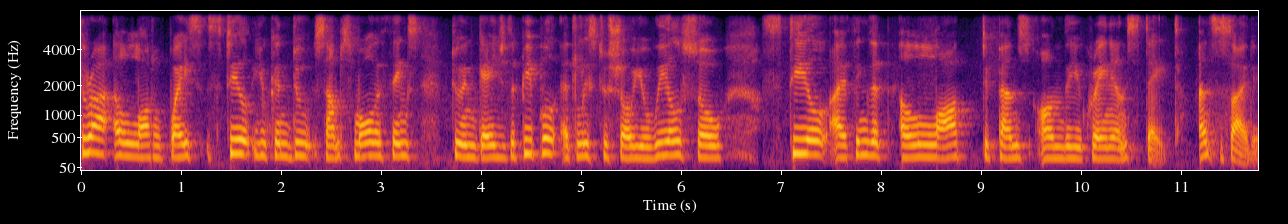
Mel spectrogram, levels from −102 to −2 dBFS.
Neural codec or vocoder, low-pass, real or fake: none; 7.2 kHz; real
